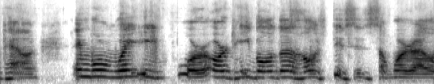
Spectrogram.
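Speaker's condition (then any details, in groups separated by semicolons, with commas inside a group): Cerebral palsy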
